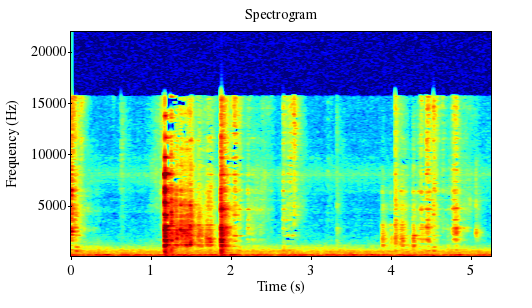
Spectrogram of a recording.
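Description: Kitchen knife slicing through a pan-fried egg sandwich on a ceramic plate. The blade scrapes and knocks against the plate, most loudly just over a second in and again shortly after, with a few faint ticks later.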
